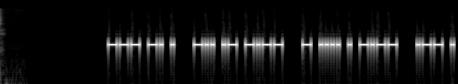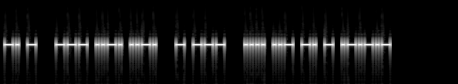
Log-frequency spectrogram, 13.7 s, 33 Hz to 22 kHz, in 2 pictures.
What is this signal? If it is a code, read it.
Morse code, heard as a keyed tone, about 28 wpm, 700 Hz. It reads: ONE DAY THEY WENT OFF TO HUNT.
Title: Sentences from Top 1600 Words 28wpm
